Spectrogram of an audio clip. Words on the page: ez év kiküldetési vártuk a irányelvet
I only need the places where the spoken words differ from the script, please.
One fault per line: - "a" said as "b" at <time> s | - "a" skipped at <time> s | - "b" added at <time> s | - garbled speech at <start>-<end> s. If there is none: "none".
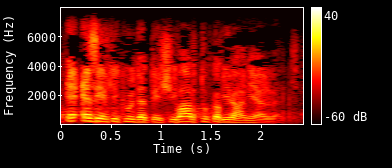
none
